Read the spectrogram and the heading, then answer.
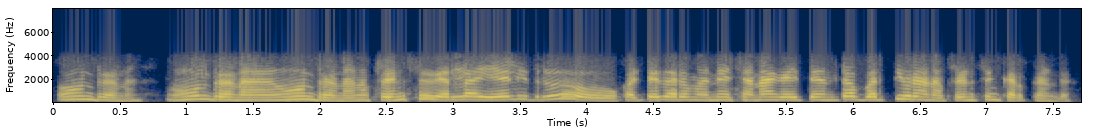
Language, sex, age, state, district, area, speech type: Kannada, female, 45-60, Karnataka, Chitradurga, rural, conversation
